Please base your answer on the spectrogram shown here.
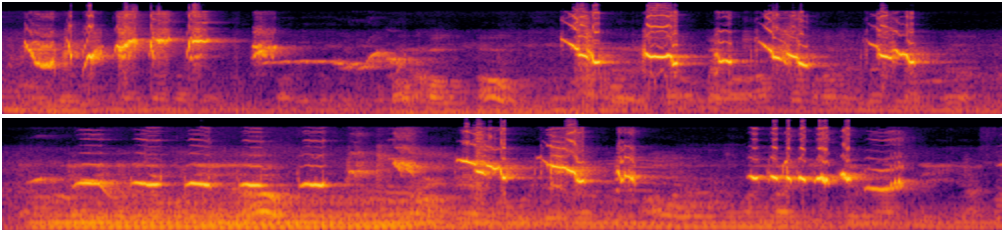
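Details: Energetic green leafbird singing to provoke rivals into song, with imitations said to include kingfisher, magpie robin and shama; steep downslurred chips and squeaks, then a string of level whistles over a low droning hum.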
